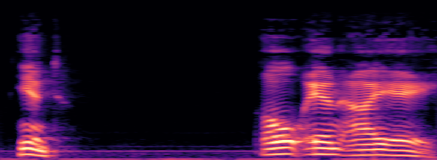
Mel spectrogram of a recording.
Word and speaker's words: Hintonia: good blood sugar levels intonia that's spelled h-i-n-t hint o-n-i-a hintonia and then strontium and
